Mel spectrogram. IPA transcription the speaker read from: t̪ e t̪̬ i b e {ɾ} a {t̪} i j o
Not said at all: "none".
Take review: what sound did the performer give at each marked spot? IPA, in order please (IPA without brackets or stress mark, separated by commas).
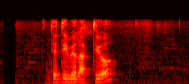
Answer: l, t̪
